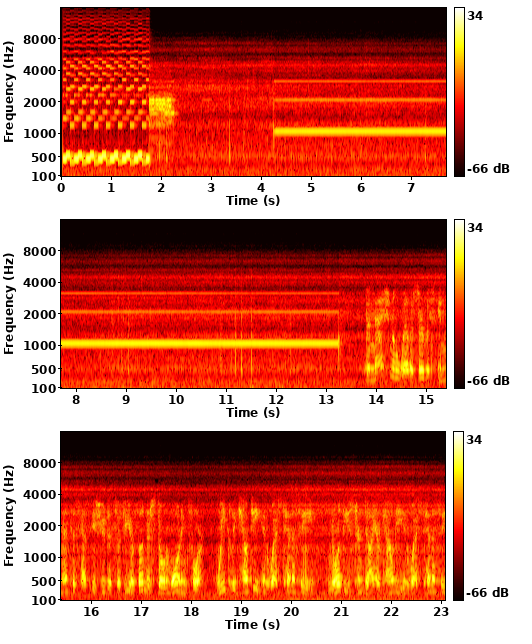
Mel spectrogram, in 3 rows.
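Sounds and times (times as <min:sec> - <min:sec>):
steady high alarm tone: 0:00.0 - 0:01.8.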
